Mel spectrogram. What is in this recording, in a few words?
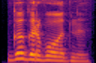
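"гӧгӧрвоӧдны", Komi, female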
